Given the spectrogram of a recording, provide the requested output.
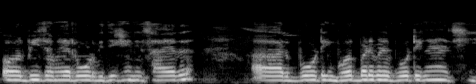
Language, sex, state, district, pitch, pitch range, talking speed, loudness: Garhwali, female, Uttarakhand, Tehri Garhwal, 200 Hz, 195-205 Hz, 190 wpm, -16 LUFS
